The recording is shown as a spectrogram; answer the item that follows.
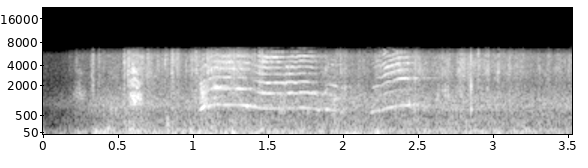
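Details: Ten-month-old pet Airedale Terrier giving high, thin whining calls, a longer wavering whine followed by a shorter rising one, over steady background hiss.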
